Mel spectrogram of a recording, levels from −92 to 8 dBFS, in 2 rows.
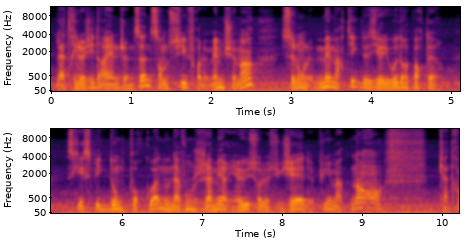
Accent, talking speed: French, 200 wpm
